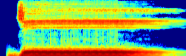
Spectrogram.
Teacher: জিম হরফ জিহ্বার মধ্যখান থেকে উচ্চারণ করে তিন আলিফ টেনে পড়বো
